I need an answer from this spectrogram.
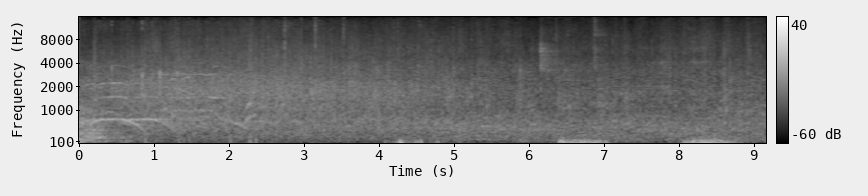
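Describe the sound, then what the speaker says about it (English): Audience applause and crowd noise at a Central Florida county youth fair swine show, a steady wash of clapping across the whole stretch with a few louder thumps near the end. "Let's have a round of applause and a good Central Florida welcome to Danny Drawdy."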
